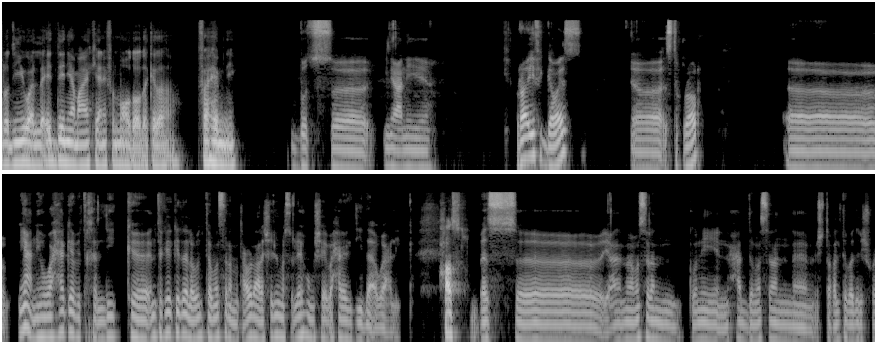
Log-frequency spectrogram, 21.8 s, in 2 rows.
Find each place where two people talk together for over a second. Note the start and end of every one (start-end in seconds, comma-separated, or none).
none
